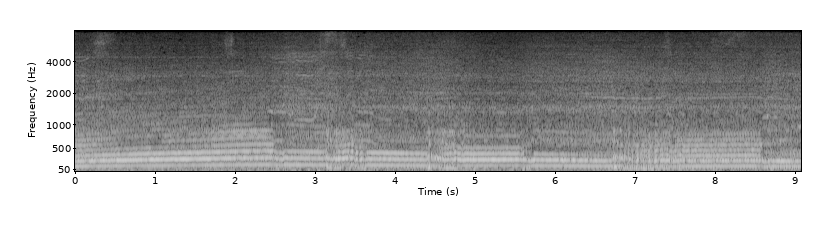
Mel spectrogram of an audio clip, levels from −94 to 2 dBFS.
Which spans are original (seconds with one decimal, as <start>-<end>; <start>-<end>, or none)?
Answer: 0.0-5.3; 6.1-9.1

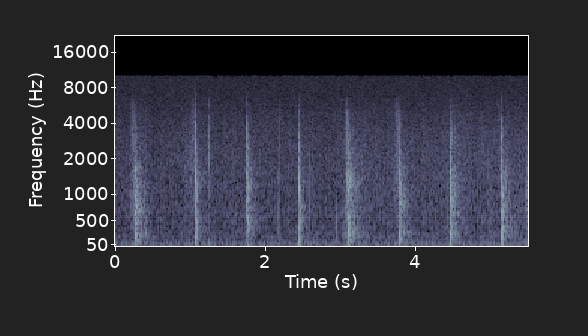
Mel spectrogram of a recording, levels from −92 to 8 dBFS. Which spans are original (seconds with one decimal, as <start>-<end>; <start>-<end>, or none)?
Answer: 0.0-5.5

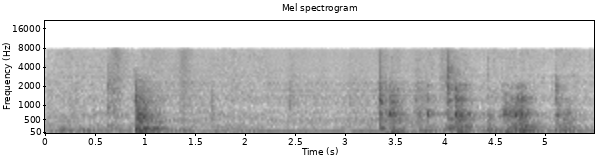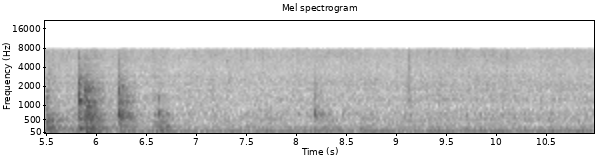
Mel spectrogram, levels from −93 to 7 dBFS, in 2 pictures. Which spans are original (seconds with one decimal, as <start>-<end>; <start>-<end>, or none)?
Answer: 0.0-1.1; 1.7-2.2; 3.8-11.0

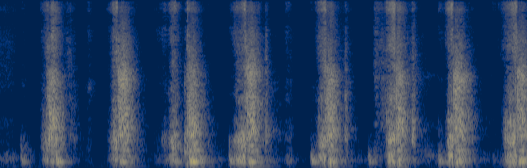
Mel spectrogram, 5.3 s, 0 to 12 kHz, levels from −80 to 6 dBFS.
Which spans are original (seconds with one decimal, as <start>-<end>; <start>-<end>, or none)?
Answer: 0.0-5.3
